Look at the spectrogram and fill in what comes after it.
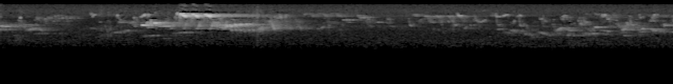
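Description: Birds chirping and calling: many short, high chirps and whistles overlapping, loudest about two to three and a half seconds in.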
